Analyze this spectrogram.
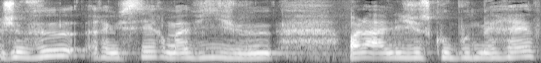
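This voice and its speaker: Noticeable background noise sits behind a woman with a medium-pitched voice. Her intonation is fairly even and her pace moderate. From Belgium, Walloon Brabant. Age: 40s. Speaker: interviewee sharing life story. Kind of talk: testimony. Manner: halting.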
